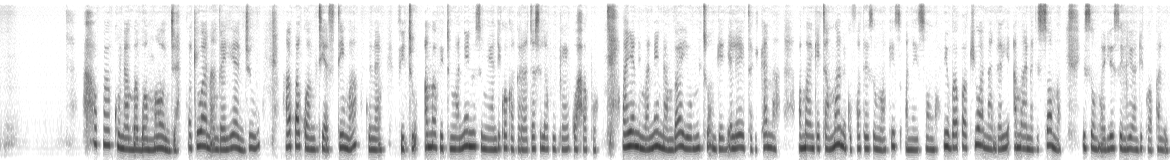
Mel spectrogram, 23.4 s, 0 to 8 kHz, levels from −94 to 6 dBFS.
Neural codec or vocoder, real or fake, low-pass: autoencoder, 48 kHz, 32 numbers a frame, DAC-VAE, trained on Japanese speech; fake; 7.2 kHz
